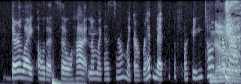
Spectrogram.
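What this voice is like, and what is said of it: Southern US accent. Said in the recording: “am I detecting a little bit of an accent from you? ... Got that Southern accent ... Sweet and innocent when you hear that Southern accent.”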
